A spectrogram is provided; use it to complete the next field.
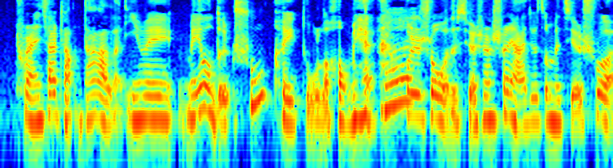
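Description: Her voice is a normal speaking voice, as a woman talks at a fairly high pitch with ordinary pitch variation. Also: fairly quick pace. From China. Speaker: podcast co-host, recent graduate. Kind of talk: casual chat. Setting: at home.

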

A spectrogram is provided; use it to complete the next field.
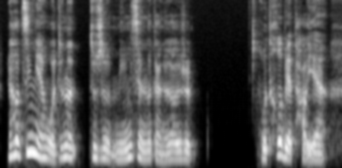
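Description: Against a quiet background, a woman with a dark, mellow tone and medium pitch talks at a moderate pace with lively intonation. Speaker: podcast co-host, graduate student. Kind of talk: casual chat.

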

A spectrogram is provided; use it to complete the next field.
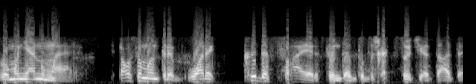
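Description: A man's voice comes through dry and close, with no echo, as he talks at a moderate pace. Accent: Hungarian. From Romania, Satu Mare county (Hungarian community). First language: Hungarian (speaking Romanian). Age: 60s. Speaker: sports journalist. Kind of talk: radio interview.

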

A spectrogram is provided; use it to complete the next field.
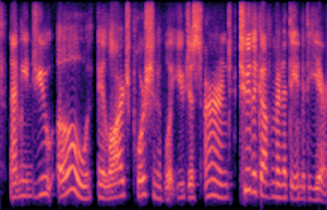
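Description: A woman talks at a fairly quick pace in an animated tone with a medium pitch. Vocal fry runs through her voice. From Louisiana, Lafayette area. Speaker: brand strategist. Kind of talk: interview.

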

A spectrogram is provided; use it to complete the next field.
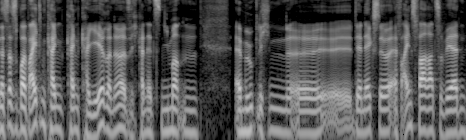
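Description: The delivery holds a moderate pace. A normal speaking voice is heard. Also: man. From western Germany near the Dutch border. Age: 30s. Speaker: esports presenter and racing team owner. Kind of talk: interview.

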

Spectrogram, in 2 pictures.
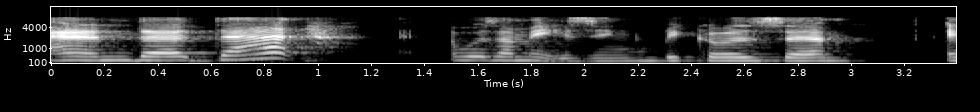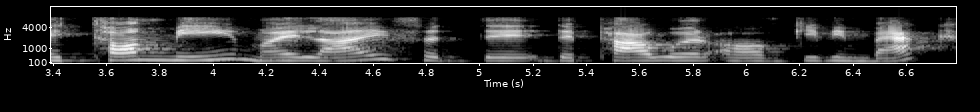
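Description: A woman's fairly high voice in an Italian accent, fairly slow, with ordinary pitch variation. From Italy. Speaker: motocross champion and entrepreneur. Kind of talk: interview. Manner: excited.

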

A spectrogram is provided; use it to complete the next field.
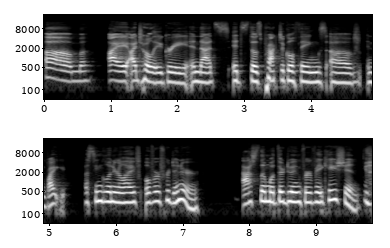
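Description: This woman has an unremarkable speaking voice at a medium pitch, with ordinary pitch variation, a moderate pace and very even loudness. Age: 30s. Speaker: podcast host, former missionary. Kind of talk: casual interview chat; scripted intro and outro. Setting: in person at guest's home.

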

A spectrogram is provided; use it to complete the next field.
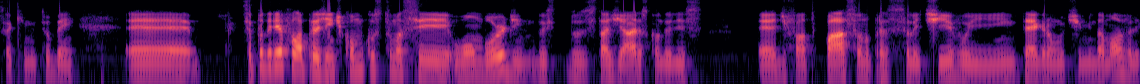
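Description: Using an ordinary speaking voice, a man with a fairly high pitch and ordinary pitch variation speaks at a moderate pace with big swings in loudness. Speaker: student podcast co-host. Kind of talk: interview.

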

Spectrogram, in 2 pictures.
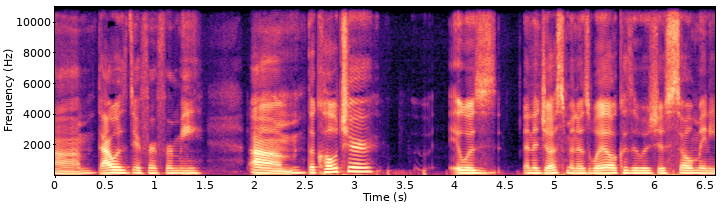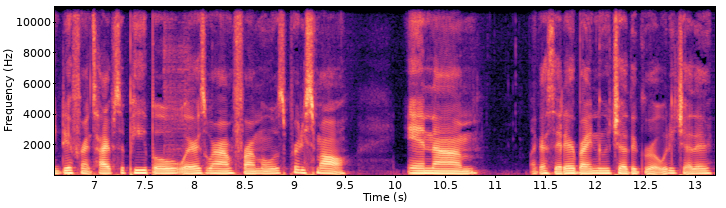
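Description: A woman with a very deep, low voice and an American accent speaks fairly quickly with ordinary pitch variation on a very clean recording with a silent background. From Farmville, North Carolina. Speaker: R&B singer. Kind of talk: casual chat. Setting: studio.

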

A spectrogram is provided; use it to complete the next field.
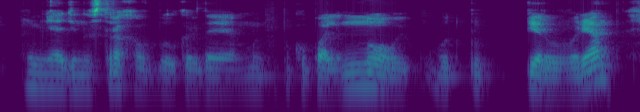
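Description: A man speaks with a dark, mellow tone at a fairly low pitch. The background is quiet. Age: 30s. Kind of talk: recorded personal story.

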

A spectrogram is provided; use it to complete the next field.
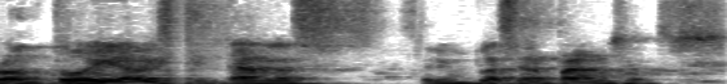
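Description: A man with a medium-pitched, somewhat breathy voice speaks at a fairly slow pace with fairly even intonation. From Mexico, Monterrey. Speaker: rock band singer. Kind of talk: casual interview. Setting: video call.

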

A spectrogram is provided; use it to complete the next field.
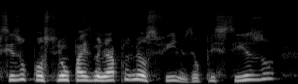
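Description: A man with a high pitch and a dark, mellow tone speaks with ordinary pitch variation, the sound dry and close with no echo. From Greater São Paulo (Poá, east side periphery). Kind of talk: interview conversation.

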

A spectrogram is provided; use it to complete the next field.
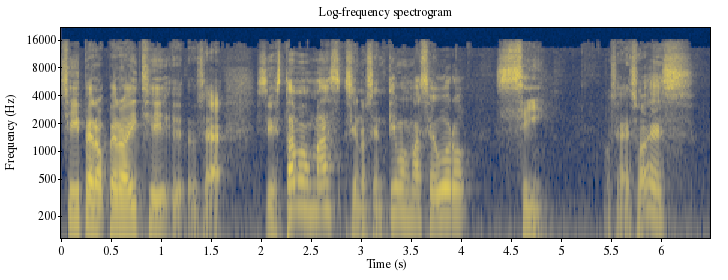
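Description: Moderate pace with long, frequent pauses and very wide pitch swings. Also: man, fairly high pitch for a man. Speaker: radio host. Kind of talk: interview. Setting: studio. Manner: halting.

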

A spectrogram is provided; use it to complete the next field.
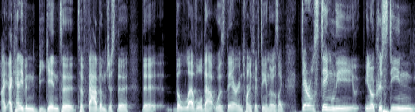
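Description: At a moderate pace, a man with a medium pitch and ordinary pitch variation sounds animated on a very clean recording with a silent background. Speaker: parkour athlete and aspiring actor. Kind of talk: casual chat. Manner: loud.

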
